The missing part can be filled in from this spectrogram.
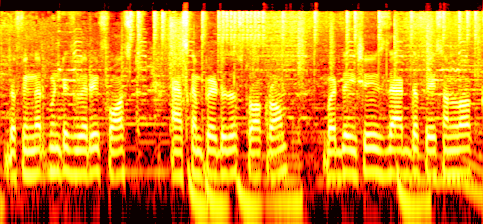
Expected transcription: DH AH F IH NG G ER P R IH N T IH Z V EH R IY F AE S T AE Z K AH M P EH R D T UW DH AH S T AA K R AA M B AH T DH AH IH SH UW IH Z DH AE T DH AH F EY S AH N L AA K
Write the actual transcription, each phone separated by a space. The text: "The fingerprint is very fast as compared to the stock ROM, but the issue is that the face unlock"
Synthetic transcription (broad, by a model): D AH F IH NG G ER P IH N T IH Z V EH R IY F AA S T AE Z K AH M P EH R D T UW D AH S T AA K R AA M B AH T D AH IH SH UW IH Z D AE T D AH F EY S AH N L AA K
